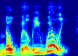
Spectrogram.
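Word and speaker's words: Nawiliwili: port like this but most of you would know it as Kawai but it's really called No willy willy so we went to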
